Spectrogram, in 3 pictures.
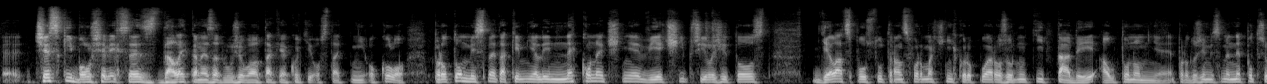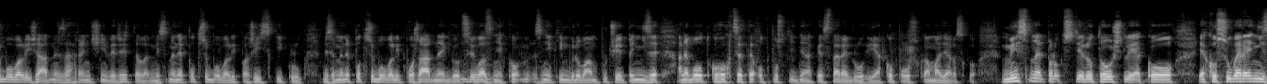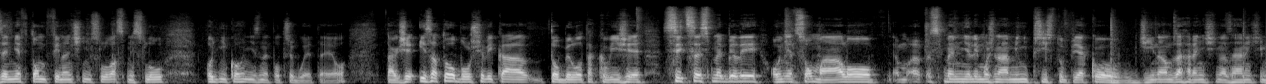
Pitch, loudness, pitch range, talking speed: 115 Hz, -19 LUFS, 105-120 Hz, 170 wpm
